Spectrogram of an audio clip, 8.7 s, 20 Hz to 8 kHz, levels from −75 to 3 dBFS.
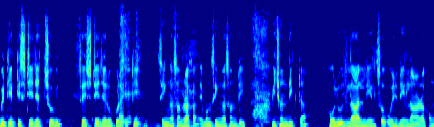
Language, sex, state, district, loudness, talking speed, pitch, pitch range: Bengali, male, West Bengal, Paschim Medinipur, -35 LUFS, 160 wpm, 155 Hz, 150-165 Hz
